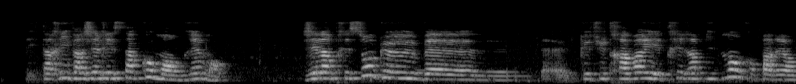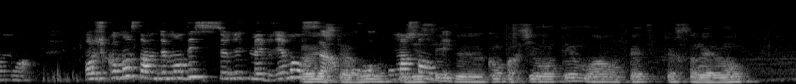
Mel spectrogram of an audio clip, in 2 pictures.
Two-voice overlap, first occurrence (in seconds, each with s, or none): 10.9 s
